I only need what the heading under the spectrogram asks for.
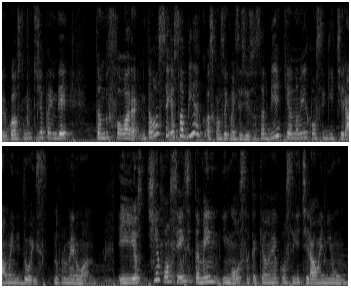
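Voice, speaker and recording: A young woman vlogging casually to camera, chatty and rambling, dropping Japanese words into her talk, with soft music underneath. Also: fairly high pitch.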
